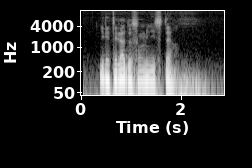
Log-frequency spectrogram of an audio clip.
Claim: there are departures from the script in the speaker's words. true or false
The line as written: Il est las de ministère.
true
